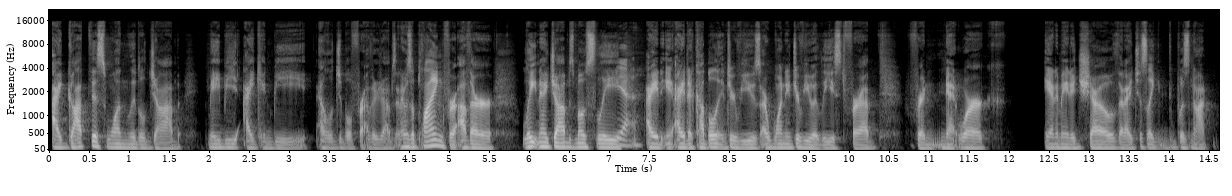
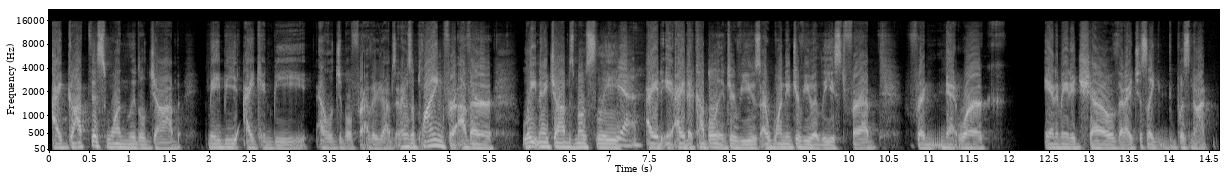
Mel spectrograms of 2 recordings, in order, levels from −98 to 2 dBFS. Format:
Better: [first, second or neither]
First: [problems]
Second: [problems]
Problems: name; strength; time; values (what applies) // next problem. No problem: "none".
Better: first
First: none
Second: distortion; heavy; 7 dB below the speech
